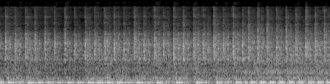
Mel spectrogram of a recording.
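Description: A 2012 Polaris Sportsman 500 ATV engine idling steadily up close, a loud, even low thrum with a rapid regular pulse and some mechanical clatter throughout.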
